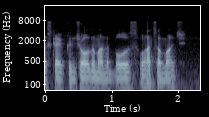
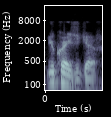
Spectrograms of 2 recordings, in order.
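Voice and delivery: horrible celebrity impression, only lightly put on; Shaq; 2 semitones lower than usual. Co-host repeating his tease, a hint of Shaq impression. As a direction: do a half-convincing basketball star voice. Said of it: "That was a horrible Shaq impression".

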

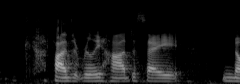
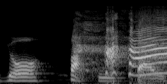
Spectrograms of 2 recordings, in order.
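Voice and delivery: mock angry; 2 semitones higher, 9 dB louder, much slower than usual. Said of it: "she was like".

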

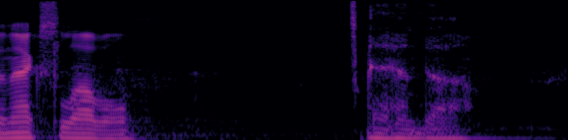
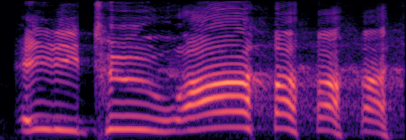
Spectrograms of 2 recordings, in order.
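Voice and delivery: high, loud laughing eighty-two; loud mocking cackle at the number; 12 semitones higher, 14 dB louder, much slower than usual. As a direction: burst out laughing at the score. Man reading his score, laughing.

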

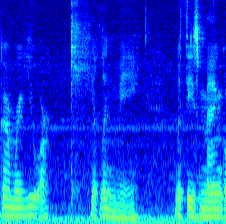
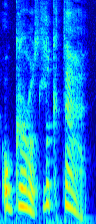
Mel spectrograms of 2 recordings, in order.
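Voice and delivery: high-pitched cry of delight; excited discovery; 14 semitones higher, 9 dB louder than usual. A narrator's reading. Anne showing the girls a woodland pool, excited. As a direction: call the others to look, voice leaping up. Anne calls friends to look.

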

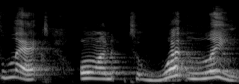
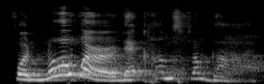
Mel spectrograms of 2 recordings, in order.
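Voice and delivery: "no word" loud and drawn out, falling away to "God"; emphatic recitation; 8 dB louder, slower than usual. Shown as a demonstration. Preacher leading the congregation's recitation, "no word" loud and stretched. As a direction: lean hard and long on "no word". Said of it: "put emphasis on".

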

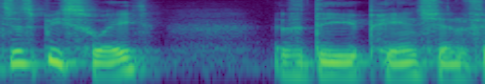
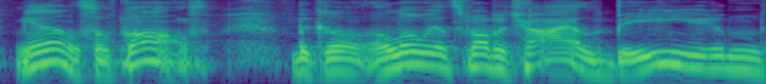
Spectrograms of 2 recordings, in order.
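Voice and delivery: high, put-on alien voice; 6 semitones higher than usual. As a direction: pitch it up as an obliging alien. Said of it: "the aliens will probably go".

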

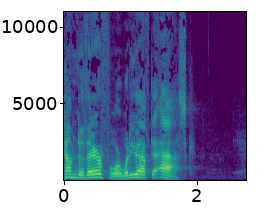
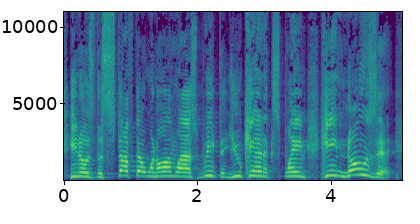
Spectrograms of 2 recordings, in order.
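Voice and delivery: louder, higher preaching build; fervent preaching; 6 semitones higher, 4 dB louder than usual. Real, not acted. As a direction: preach it out with full force. Preaching at full force.

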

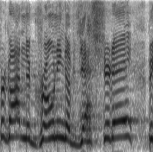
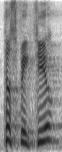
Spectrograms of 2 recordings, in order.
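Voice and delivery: usual speaking voice

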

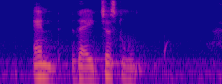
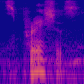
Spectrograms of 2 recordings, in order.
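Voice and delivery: hushed tender; 3 semitones higher, 8 dB quieter than usual. Real, not acted. Quiet room, tender remark.

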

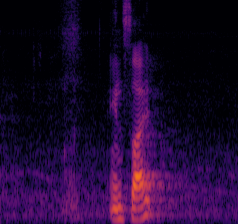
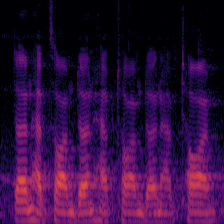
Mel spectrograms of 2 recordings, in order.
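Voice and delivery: dismissive brush-off; 6 semitones lower, 8 dB quieter than usual. Retold or imitated. Repeated dismissive refusals to mum.

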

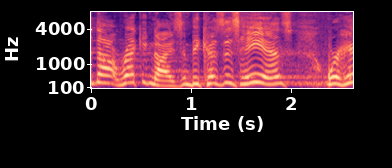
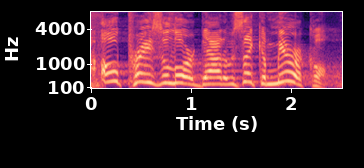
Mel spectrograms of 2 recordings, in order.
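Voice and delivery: put-on overeager church-boy gushing, often higher; mock spiritual talk; 4 semitones higher than usual. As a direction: cover the lie with hammed-up praise. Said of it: "he starts talking very spiritually".

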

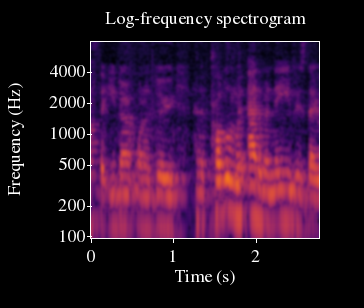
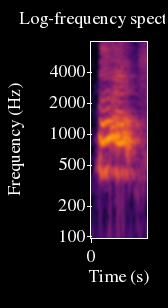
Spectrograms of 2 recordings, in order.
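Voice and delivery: sudden high yelp, much louder; 19 dB louder than usual. Retold or imitated. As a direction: blurt out a loud, high "Ah!". Classmate's outburst in class.

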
